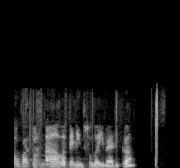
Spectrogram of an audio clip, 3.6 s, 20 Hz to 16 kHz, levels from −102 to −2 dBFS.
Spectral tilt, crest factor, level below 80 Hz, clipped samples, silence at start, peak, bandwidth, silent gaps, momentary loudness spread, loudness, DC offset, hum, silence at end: -4 dB/octave; 22 dB; -64 dBFS; under 0.1%; 0.25 s; -8 dBFS; 8 kHz; 2.73-3.01 s; 13 LU; -28 LUFS; under 0.1%; none; 0.45 s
